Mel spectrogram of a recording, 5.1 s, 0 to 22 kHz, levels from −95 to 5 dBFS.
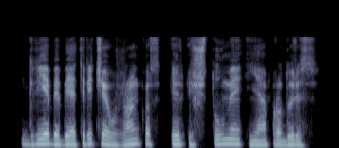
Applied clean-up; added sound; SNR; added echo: none; none; none; none.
